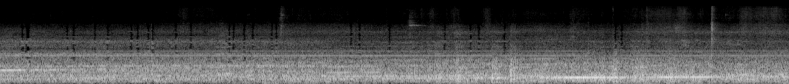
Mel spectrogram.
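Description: Saikyō Line electric commuter train heard from inside the car as it pulls away from a station: steady rolling noise from the wheels and running gear, with a motor whine that rises slightly in pitch and gets a little louder in the second half as the train gains speed.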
